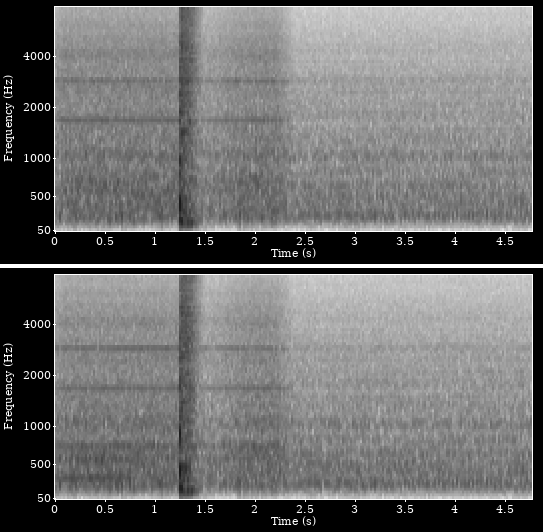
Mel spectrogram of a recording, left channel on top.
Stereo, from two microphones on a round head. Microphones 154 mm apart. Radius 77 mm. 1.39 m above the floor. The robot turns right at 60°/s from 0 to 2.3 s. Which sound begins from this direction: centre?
A snare drum, at 1.2 s.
